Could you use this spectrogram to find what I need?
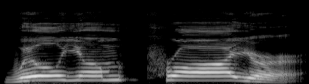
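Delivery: mock someone oddly dragging out their own name; William Pryor. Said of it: "it just sounds like something is wrong".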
